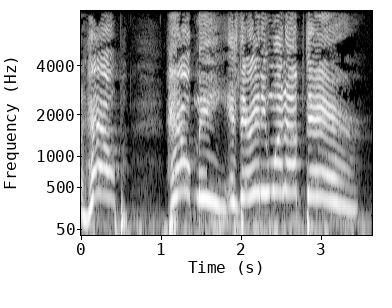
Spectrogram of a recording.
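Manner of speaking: mock screaming. Telling a joke, voicing a man hanging off a cliff: imitating a scream for help. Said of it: "He screams out".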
